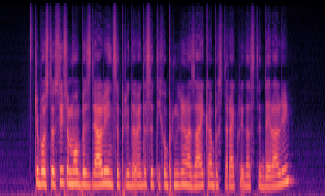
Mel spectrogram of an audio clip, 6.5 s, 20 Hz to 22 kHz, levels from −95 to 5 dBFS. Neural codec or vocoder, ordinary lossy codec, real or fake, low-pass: autoencoder, 48 kHz, 32 numbers a frame, DAC-VAE, trained on Japanese speech; none; fake; 19.8 kHz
